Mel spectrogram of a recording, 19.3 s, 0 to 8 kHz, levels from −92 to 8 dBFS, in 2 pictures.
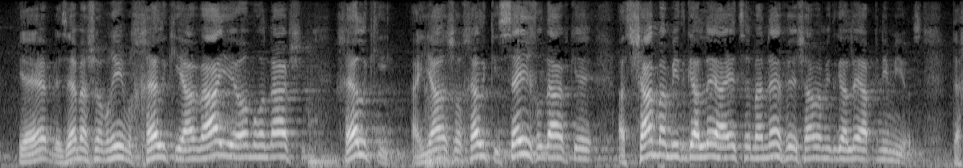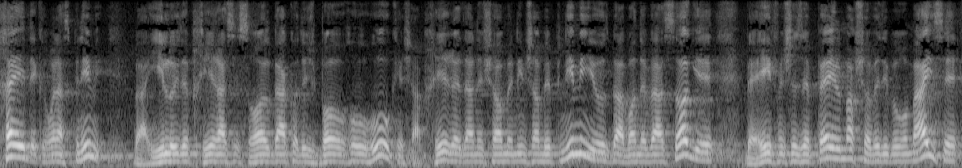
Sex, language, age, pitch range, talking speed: male, Hebrew, 60-79, 125-185 Hz, 145 wpm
